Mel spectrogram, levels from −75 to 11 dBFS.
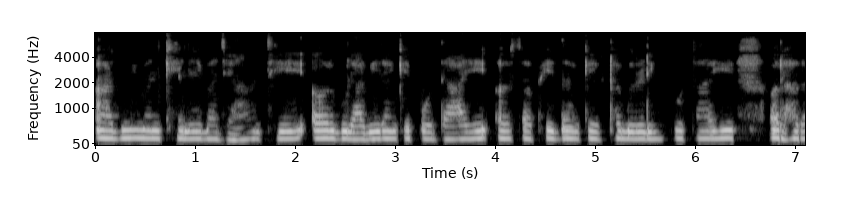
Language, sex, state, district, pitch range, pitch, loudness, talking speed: Chhattisgarhi, female, Chhattisgarh, Raigarh, 185-200 Hz, 195 Hz, -16 LUFS, 170 wpm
